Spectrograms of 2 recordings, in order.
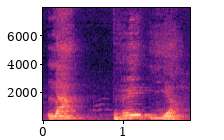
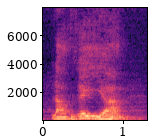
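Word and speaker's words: latreia: Pour aujourd'hui, que nous pourrons utiliser l'anza et mot ça, que nous pourrons développer pour nous-mêmes, là, qui est la treia. La treia. Si vous voulez prononcer, ma appelé pour vous-même, c'est L-A-T-R-E-I-A.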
